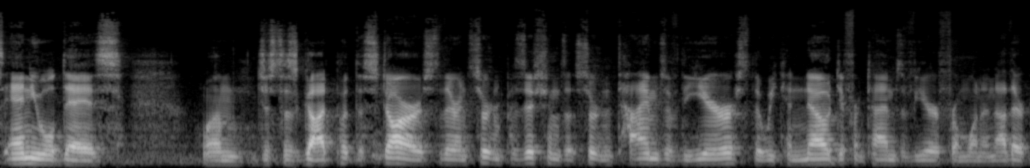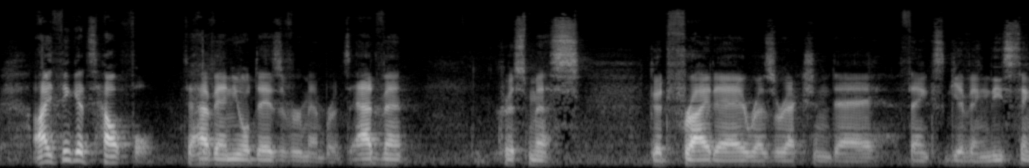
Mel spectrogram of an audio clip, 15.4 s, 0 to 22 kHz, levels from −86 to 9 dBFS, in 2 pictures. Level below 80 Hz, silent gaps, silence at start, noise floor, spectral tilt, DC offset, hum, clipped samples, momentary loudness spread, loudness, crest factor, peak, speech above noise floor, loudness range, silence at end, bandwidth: -80 dBFS; none; 0 s; -48 dBFS; -4 dB/octave; under 0.1%; none; under 0.1%; 14 LU; -23 LUFS; 22 dB; 0 dBFS; 25 dB; 5 LU; 0 s; 16.5 kHz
